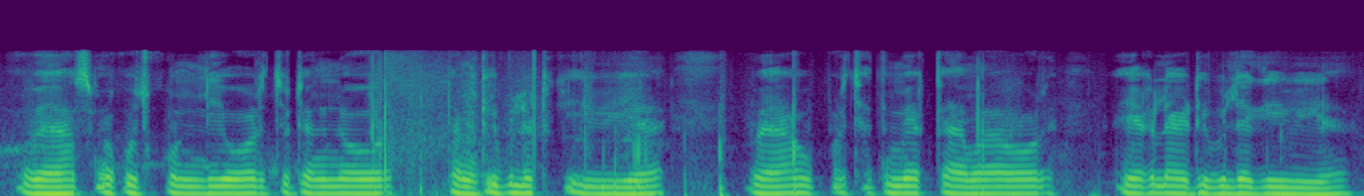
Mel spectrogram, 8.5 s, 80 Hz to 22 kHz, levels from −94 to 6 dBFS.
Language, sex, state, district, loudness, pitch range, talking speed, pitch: Hindi, male, Uttar Pradesh, Saharanpur, -18 LUFS, 135-145 Hz, 185 wpm, 140 Hz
